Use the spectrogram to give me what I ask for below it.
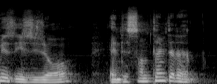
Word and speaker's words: Isidore: Then I tell him, "Oh, look, my name is Isidore, and there's sometimes that I catch myself to pronounce my name. I say it's French, kind of Isidore."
